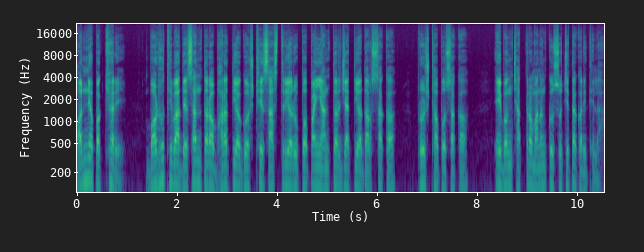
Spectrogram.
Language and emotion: Odia, neutral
